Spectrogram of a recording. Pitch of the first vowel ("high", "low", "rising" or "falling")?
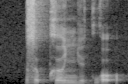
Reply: low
